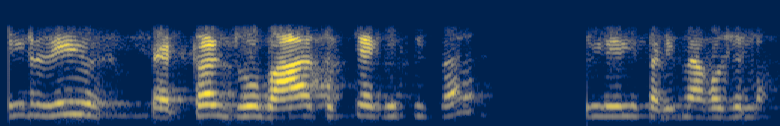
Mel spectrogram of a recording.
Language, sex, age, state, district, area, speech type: Kannada, female, 60+, Karnataka, Belgaum, rural, conversation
